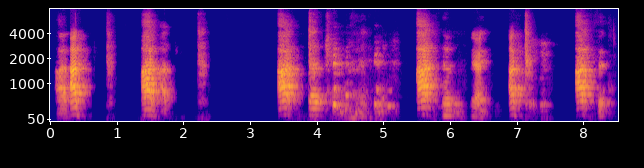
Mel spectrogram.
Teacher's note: ta itu ini ujung lidah ujung lidahnya ketemu dengan pangkal gigi seri pangkal gigi seri yang manaal pangkal gigi itu yang berbatasan dengan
